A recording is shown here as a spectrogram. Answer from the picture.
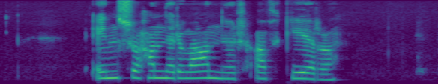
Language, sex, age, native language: Icelandic, female, 15, Icelandic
